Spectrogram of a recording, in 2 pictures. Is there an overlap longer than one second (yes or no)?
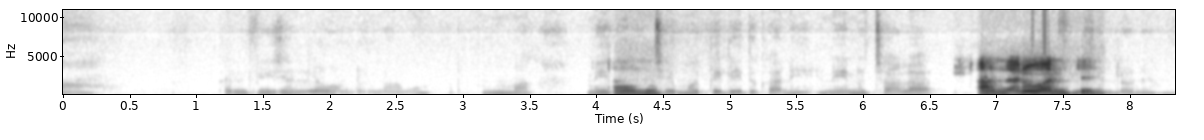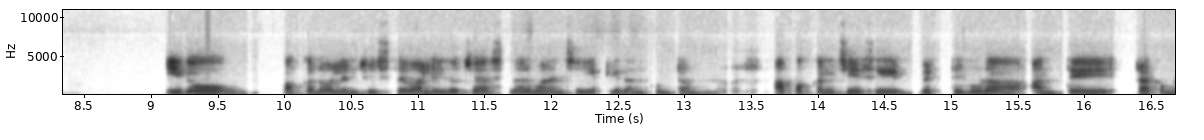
no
